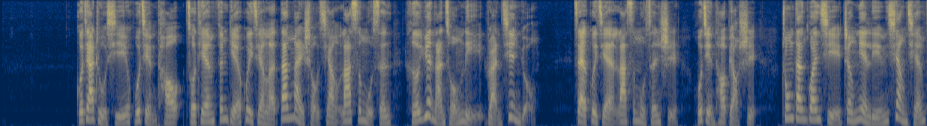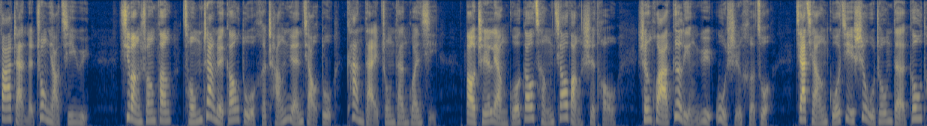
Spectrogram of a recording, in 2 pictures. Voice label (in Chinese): 新闻女-成熟稳重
